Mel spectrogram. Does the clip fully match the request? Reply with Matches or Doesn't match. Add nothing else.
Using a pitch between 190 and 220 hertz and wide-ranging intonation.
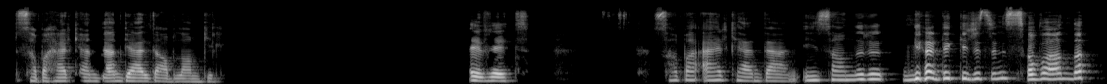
Matches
